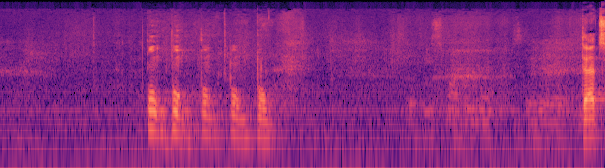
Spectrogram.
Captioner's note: making shooting sound while demonstrating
